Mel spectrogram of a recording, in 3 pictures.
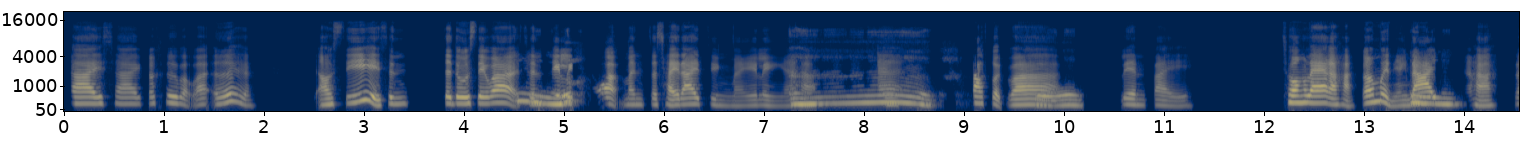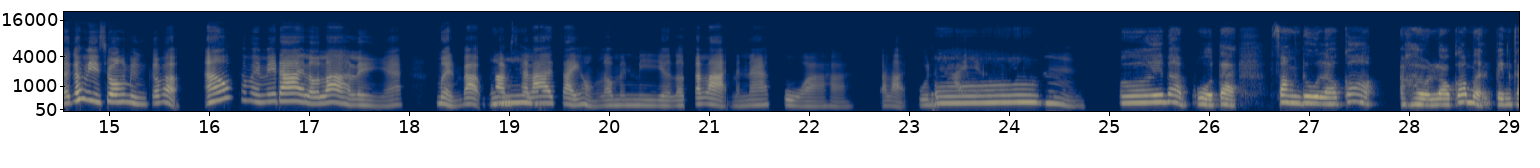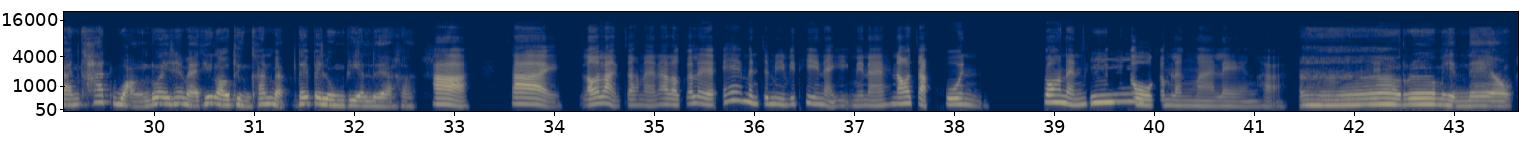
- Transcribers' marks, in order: drawn out: "อา"; tapping; other background noise
- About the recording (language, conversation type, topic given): Thai, podcast, ความทรงจำในครอบครัวที่ทำให้คุณรู้สึกอบอุ่นใจที่สุดคืออะไร?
